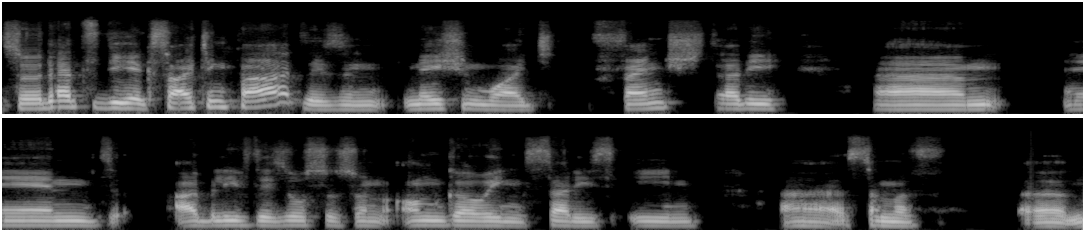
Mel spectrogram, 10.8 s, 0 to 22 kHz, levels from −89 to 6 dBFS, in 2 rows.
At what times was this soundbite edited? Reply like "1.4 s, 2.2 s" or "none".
1.5 s, 6.2 s

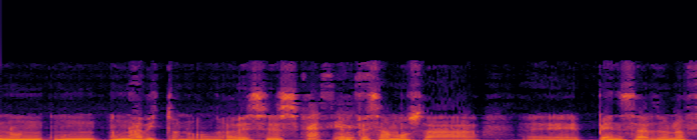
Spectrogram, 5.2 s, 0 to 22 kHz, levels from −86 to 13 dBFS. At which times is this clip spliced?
none

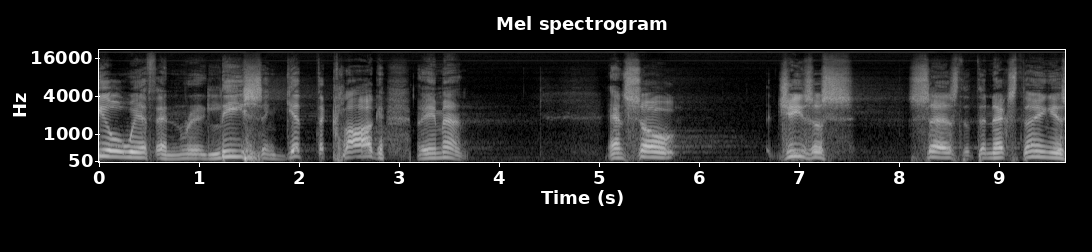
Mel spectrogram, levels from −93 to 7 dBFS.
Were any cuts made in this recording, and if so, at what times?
3.1 s

